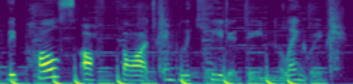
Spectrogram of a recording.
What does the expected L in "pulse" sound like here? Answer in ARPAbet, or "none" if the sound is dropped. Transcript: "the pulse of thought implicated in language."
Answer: L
